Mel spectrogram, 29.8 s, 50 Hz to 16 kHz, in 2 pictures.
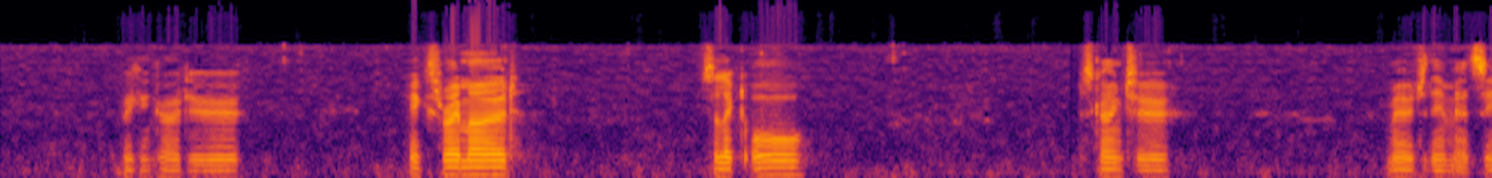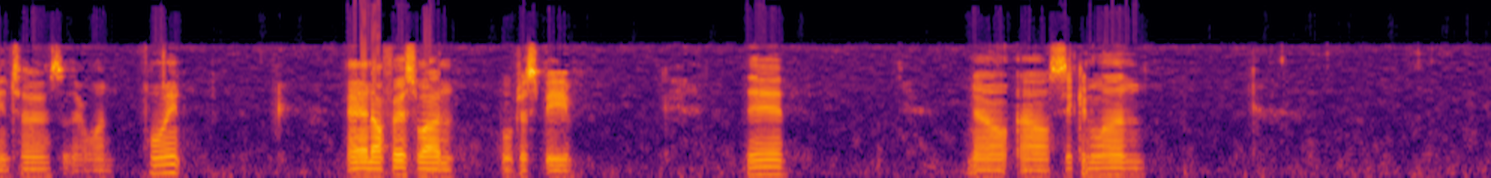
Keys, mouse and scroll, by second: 2.8-5.1 drag, 8.9-10.6 drag, 10.9 click, 11.7-14.7 right drag, 16.4 g, 25.0 click, 25.8 click, 27.7 click, 29.1-29.8 right drag.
